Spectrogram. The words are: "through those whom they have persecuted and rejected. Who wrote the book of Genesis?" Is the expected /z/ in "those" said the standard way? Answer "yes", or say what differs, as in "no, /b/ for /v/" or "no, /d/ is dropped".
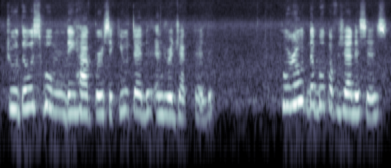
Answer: no, /s/ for /z/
